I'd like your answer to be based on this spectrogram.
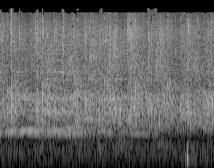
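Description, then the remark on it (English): A crowd at a church service claps for a pastor, a dense wash of overlapping handclaps with no pauses, loud and continuous throughout the short stretch. “Y'all clap, but you act like he wasn't going to do it.”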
